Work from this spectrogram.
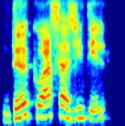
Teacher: we actually use the liaison from T to IL.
